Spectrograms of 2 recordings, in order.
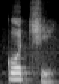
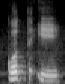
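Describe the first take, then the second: First: The final consonant is linked onto the vowel. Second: The final consonant is kept separate from the vowel. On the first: "pronounce होगा" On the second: "अगला है"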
